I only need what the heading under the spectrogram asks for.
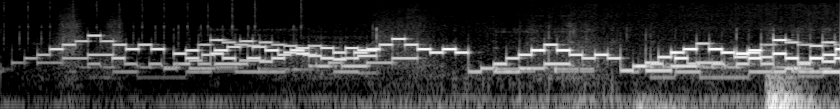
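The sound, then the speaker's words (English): Two melodic electronic phone ringtones play at once, their bright beeping tunes overlapping out of time and out of tune with each other, loud and continuous with no talk. “This is the sound of the phone.”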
